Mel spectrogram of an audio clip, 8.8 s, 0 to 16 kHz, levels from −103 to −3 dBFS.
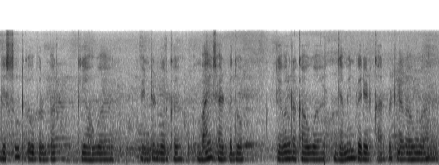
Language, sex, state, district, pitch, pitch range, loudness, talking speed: Hindi, male, Arunachal Pradesh, Lower Dibang Valley, 140 Hz, 135-145 Hz, -16 LUFS, 175 wpm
